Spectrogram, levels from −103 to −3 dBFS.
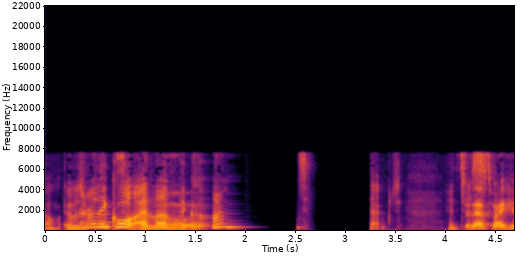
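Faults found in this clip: Short stall from a late packet: 1.49–1.55 s, right after "cool I love the". Last sound held about 38 ms. Jitter buffer ran dry waiting on one packet, stretched the tail, then picked up the same spot. Nothing lost.

Call audio freeze, three hits, each likely packets held up in transit draining the jitter buffer, with playback resuming where it stopped, so nothing skipped, just added delay:
1.57–1.69 s: 100 ms fill, no silence.
1.83–2.53 s: 686 ms fill, fades to about 380 ms of dead air.
2.61–3.26 s: 630 ms, mostly silent, about 570 ms.

Call path itself sounds fine: band stops around 8 kHz, which fits G.722.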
